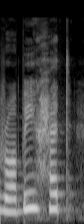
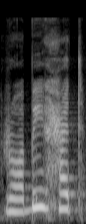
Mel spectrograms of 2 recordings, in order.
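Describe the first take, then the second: No difference in how they are said.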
